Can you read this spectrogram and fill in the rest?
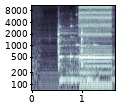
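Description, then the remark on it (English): A sharp click, then a loud, harsh quiz-show buzzer pressed for the Countdown Conundrum, sounding for under a second before cutting off abruptly, with no talking. “Fingers on the buzzers, fellas.”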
